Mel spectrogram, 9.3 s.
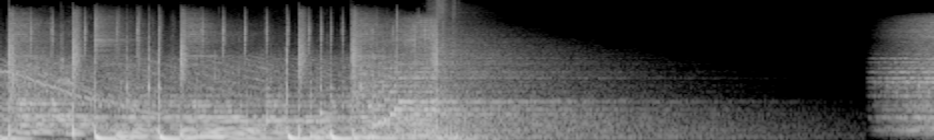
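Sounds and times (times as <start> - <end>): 
logo ident: 0.1 - 6.6.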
